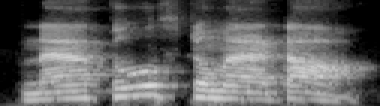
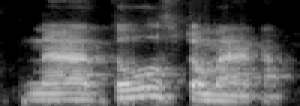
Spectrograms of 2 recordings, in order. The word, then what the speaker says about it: Gnathostomata: Nathostomata. G is silent here. Nathostomata.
